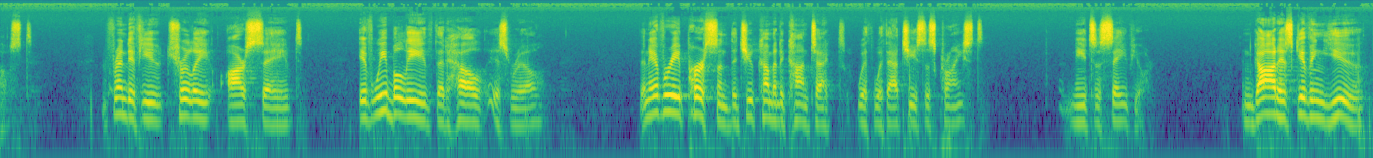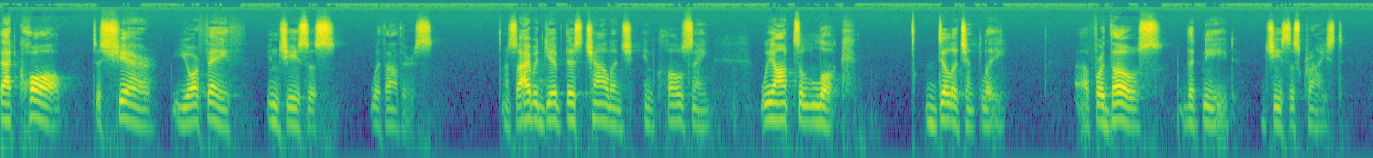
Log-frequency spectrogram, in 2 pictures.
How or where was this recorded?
large echoing room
